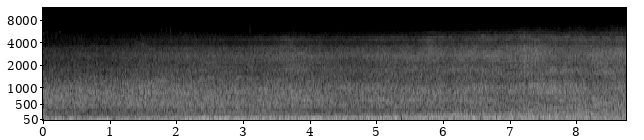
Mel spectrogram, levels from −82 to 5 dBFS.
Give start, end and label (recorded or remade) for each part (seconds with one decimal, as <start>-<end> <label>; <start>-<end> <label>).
0.0-0.6 recorded; 0.6-2.1 remade; 2.1-6.1 recorded; 6.1-6.7 remade; 6.7-8.8 recorded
